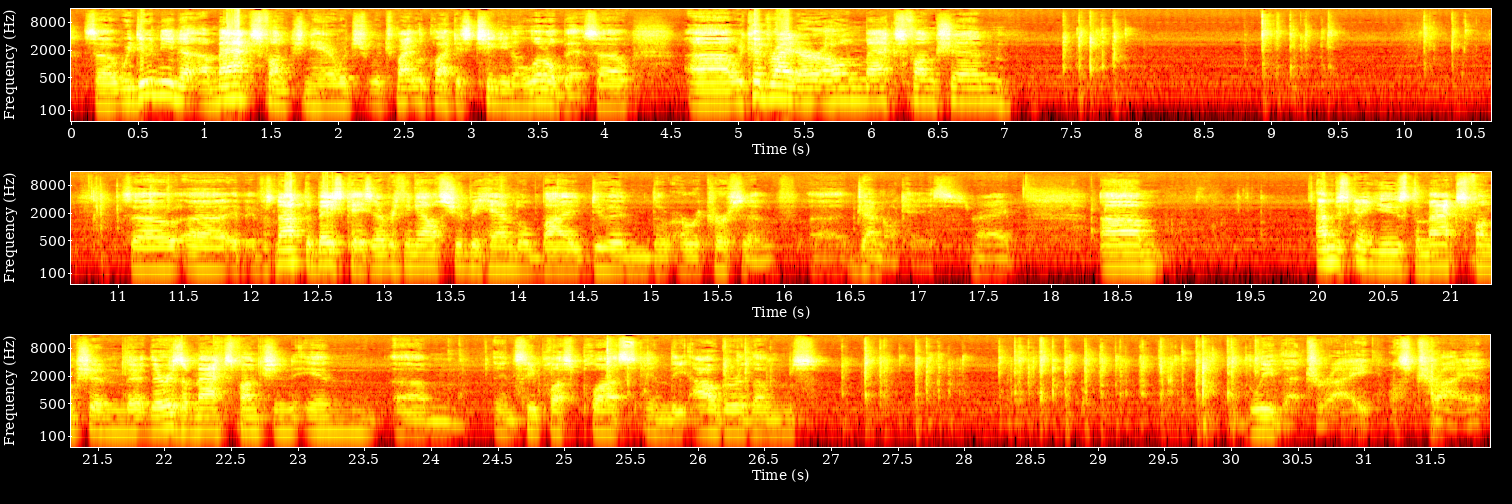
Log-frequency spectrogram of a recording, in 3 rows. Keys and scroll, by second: 7.4-9.4 typing, 9.1 Return, 10.5 Up, 11.0 Down, 11.4 Return, 14.4 Return, 24.9 Return, 25.6-30.6 typing.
